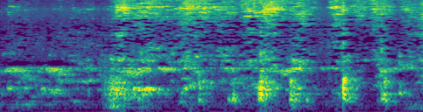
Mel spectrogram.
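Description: Metal spoon stirring raw split lentils into fried vegetables in an aluminium pressure cooker, scraping and clinking against the pot from about a second in.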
